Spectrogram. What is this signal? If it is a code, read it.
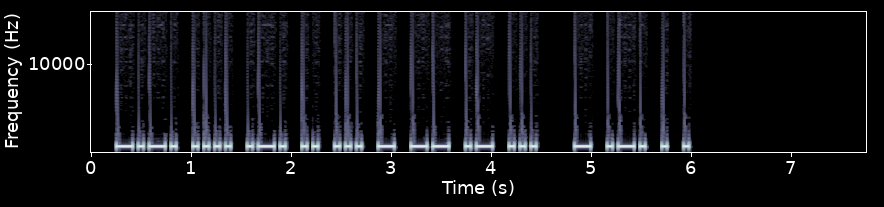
Morse code, heard as a keyed tone, about 22 wpm, 700 Hz. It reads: CHRISTMAS TREE
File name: Easy Words - Speed-Racing with Hints - 22wpm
